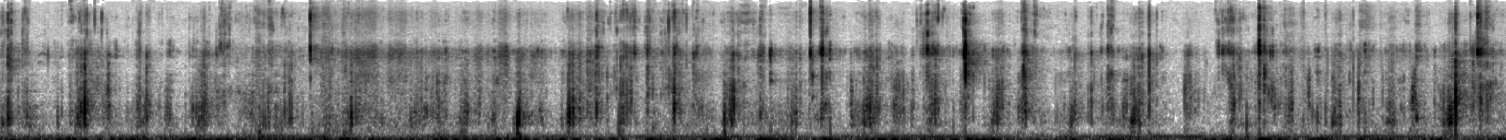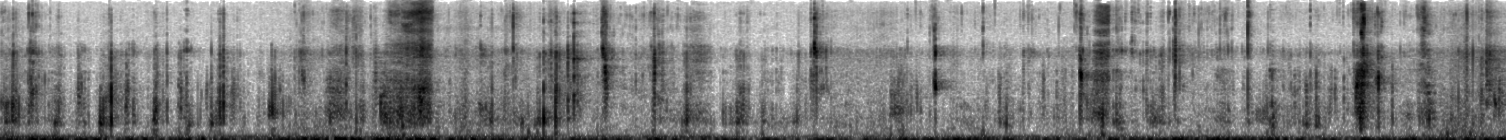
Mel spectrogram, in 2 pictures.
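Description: Close-up chewing and biting on braised duck feet: a steady, irregular run of small wet clicks and crunches.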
